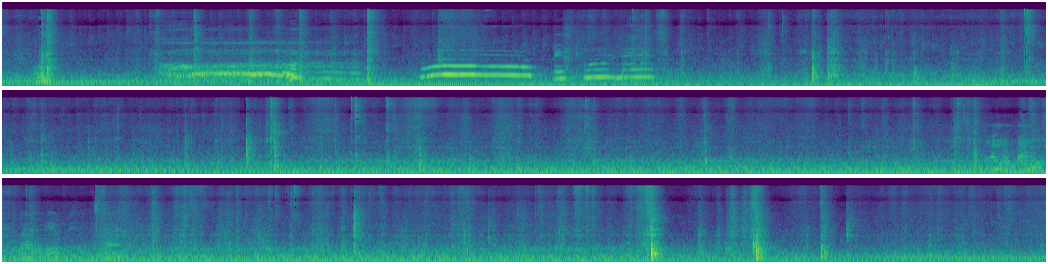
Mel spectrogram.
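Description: Cardboard parcel and its packaging being handled and opened: scattered light clicks, taps and rustles over a steady low hum, with two sharp knocks near the end. A few seconds in, three short high-pitched voiced calls rise and fall.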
